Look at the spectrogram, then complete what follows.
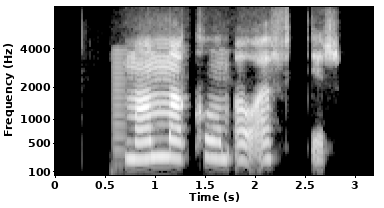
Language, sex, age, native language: Icelandic, female, 7, Icelandic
